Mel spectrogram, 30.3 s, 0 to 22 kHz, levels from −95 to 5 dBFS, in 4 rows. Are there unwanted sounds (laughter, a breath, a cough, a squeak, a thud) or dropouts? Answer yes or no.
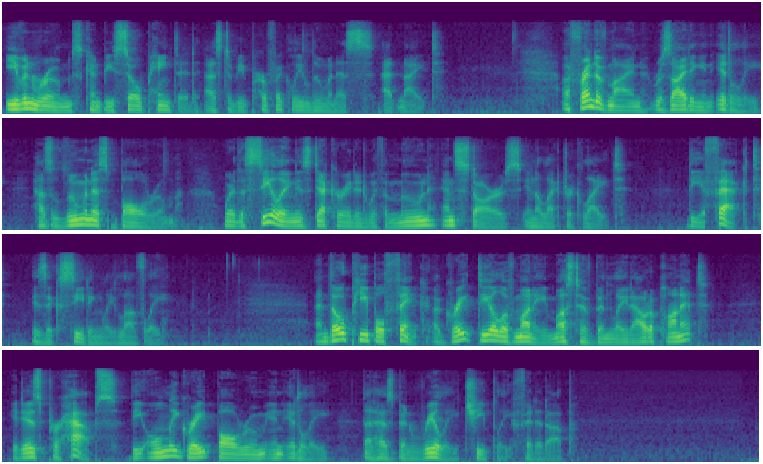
no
